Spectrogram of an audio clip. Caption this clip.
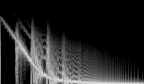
Space Gun 030
Space gun FX sound created with Created using a VST instrument called NoizDumpster, by The Lower Rhythm.
Might be useful as special effects on retro style games.
You can find NoizDumpster here:
NoizDumpster, computer, TLR, TheLowerRhythm, computer-game, space-gun, arcade, VST, game, FX, phaser, laser, retro-game, lo-fi, space-invaders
